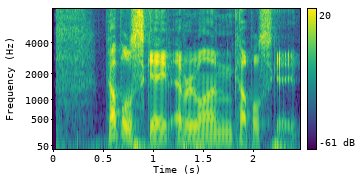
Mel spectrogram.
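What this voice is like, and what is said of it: Skating rink DJ voice. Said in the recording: “that's my skating rink DJ voice”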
